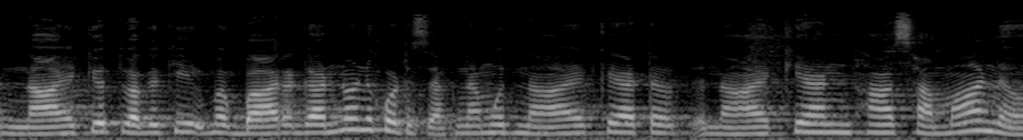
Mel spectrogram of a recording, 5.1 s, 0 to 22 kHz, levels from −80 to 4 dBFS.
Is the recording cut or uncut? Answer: uncut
